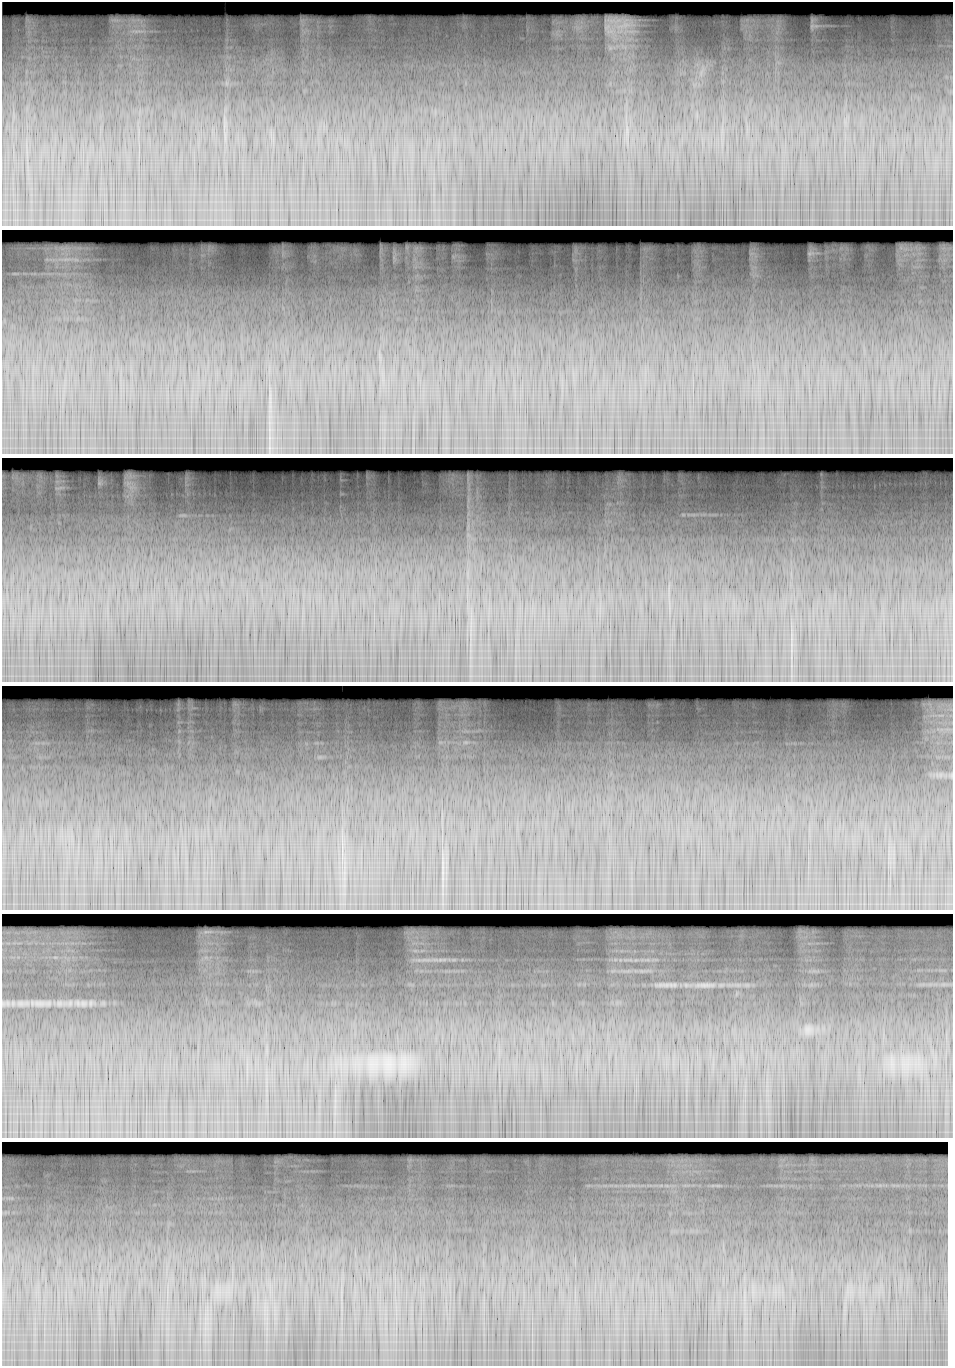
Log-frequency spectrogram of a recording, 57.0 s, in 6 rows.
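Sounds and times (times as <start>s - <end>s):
train wheels rumbling on track: 0.0s - 57.0s
wheel squeals: 9.4s - 10.6s, 25.8s - 26.4s, 37.6s - 39.2s, 49.0s - 52.4s, 53.3s - 57.0s
clicks at rail joints: 11.4s - 26.2s.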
